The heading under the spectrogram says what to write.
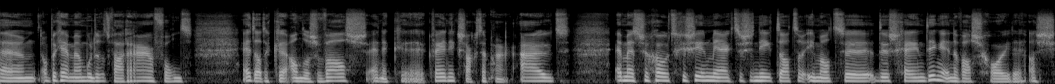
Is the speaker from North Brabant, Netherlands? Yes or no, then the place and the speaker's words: yes; Breda, North Brabant, Netherlands; Ik kom uit Breda, dus een stad waar veel carnaval werd gevierd.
